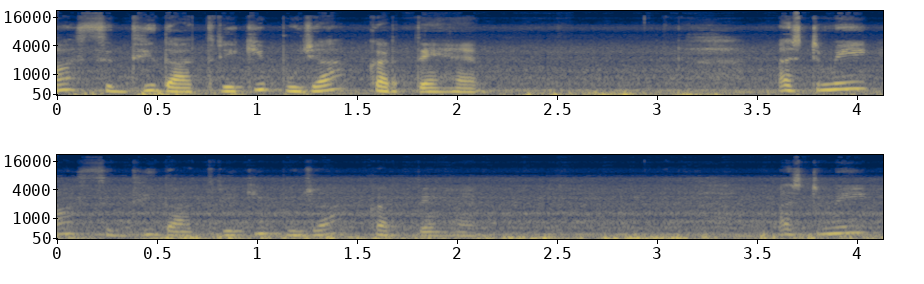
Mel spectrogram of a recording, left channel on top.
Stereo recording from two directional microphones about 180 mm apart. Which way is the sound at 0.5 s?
40° left (ahead or behind).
